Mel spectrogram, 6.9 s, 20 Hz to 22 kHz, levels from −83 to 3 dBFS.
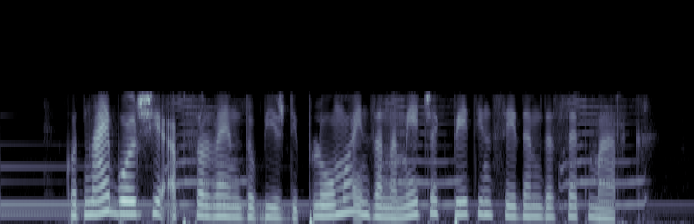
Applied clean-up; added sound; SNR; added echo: none; Mallet percussion + Cat; 17 dB; none.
